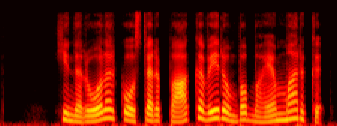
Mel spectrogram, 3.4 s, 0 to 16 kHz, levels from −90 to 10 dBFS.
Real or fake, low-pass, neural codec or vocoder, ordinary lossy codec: fake; 10.8 kHz; codec, 24 kHz, 0.5 kbps, DualCodec; none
